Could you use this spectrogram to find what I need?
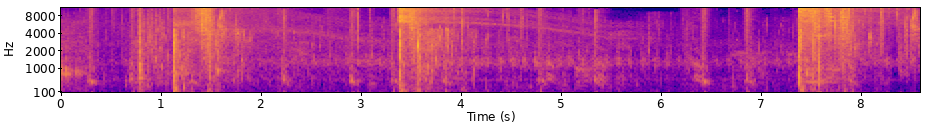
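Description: A blade strikes flesh with sharp, heavy thuds.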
